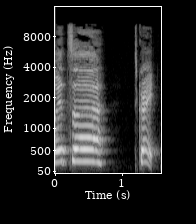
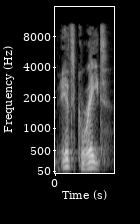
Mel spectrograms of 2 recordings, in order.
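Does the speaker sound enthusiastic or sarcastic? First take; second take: enthusiastic; sarcastic. First: It is said in an enthusiastic tone. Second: It is said in a sarcastic tone. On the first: The praise is meant. The speaker calls it right. "A little more enthusiastic" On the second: The praise is not meant. The speaker calls it wrong. "It didn't sound like how I said it just now, all sarcastic"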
